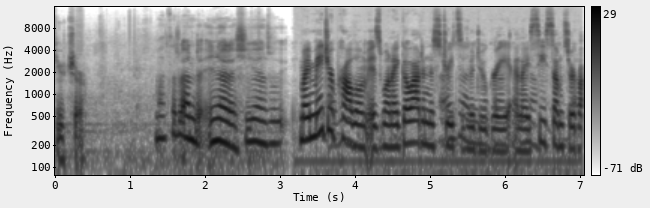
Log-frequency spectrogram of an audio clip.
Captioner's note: through translator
